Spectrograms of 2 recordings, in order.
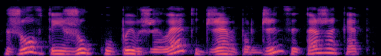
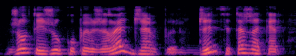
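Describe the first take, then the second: First: The line is read at a faster pace. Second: The line is read at the fastest pace. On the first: "Швидше" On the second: "Ще швидше"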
